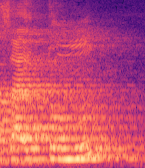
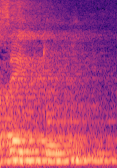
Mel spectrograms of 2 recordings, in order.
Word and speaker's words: Zeitoun: região onde tem esse bairro chamado zaytum Alguns chamam de zeitunes depende da pronúncia ali naquela região é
